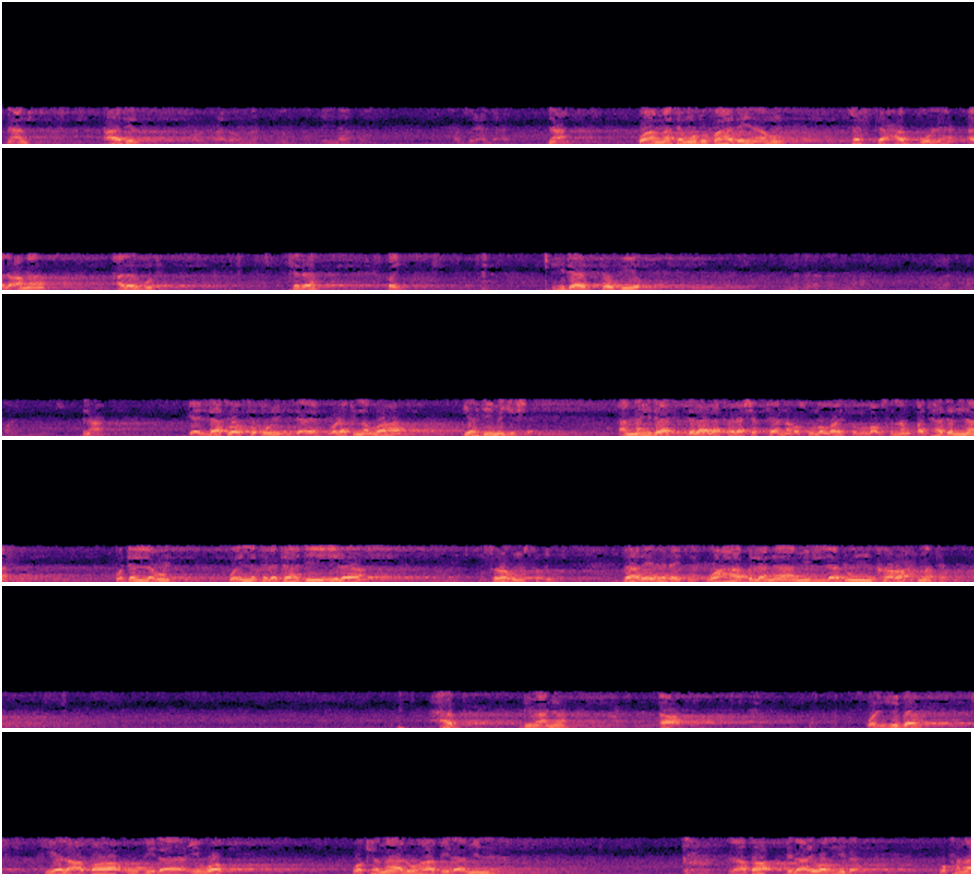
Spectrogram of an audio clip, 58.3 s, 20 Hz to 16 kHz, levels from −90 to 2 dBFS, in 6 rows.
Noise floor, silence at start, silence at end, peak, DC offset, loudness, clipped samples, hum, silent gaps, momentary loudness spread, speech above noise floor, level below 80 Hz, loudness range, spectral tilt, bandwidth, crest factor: -51 dBFS; 0 s; 0 s; -10 dBFS; under 0.1%; -24 LUFS; under 0.1%; none; none; 22 LU; 27 dB; -60 dBFS; 12 LU; -10.5 dB/octave; 4.3 kHz; 16 dB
